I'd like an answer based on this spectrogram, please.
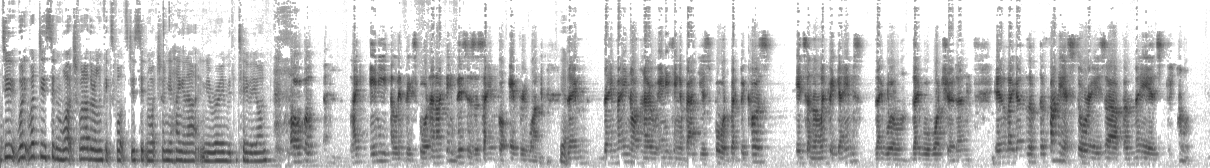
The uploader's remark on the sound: had a fabulous catch up over Zoom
